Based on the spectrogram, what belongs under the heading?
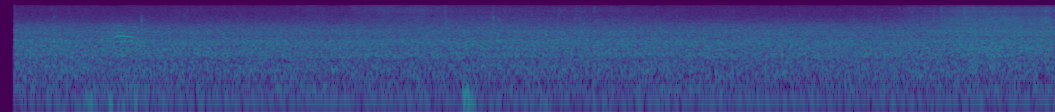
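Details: Steady, loud roar of surf and waves fills the recording, with a brief low thump and no clear animal voice.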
